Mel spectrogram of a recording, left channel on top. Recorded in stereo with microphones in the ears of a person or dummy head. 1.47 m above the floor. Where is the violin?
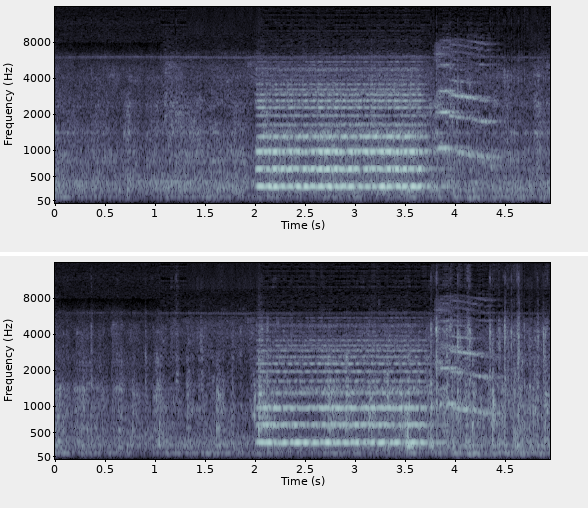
45° left (ahead or behind), 0.8 m.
